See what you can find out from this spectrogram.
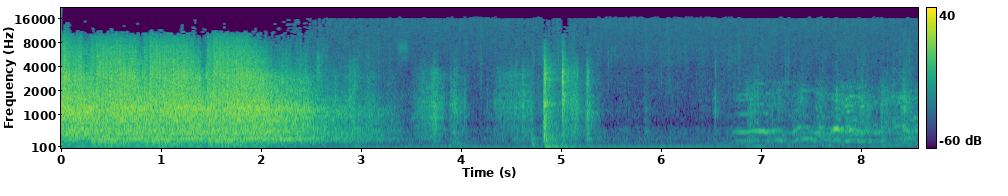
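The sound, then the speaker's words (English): Gunshots in a radio drama: sharp, brief cracks burst out in close succession after a loud rushing noise fades away, and a voice follows. “You got him, Mr. Dillon. You got him. Yeah. You hit him all three shots.”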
